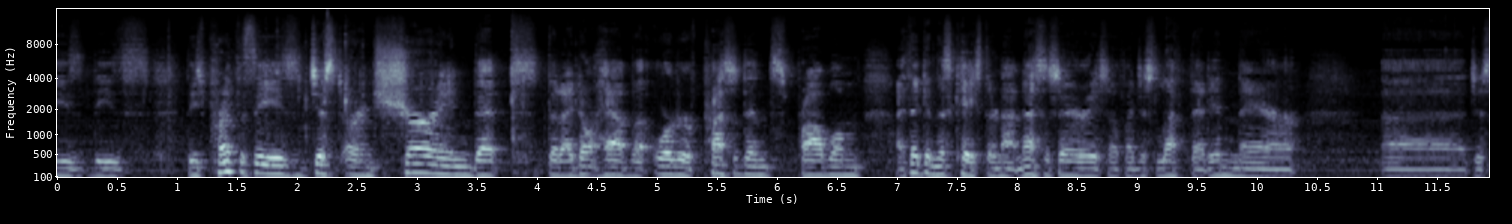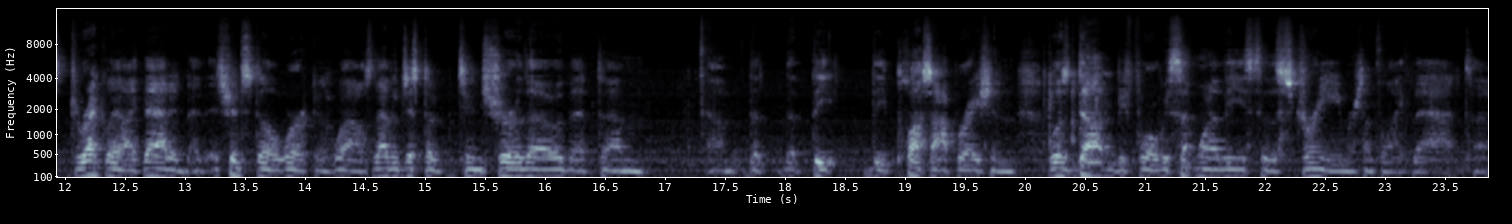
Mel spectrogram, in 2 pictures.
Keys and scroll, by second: 1.9 BackSpace, 3.9 BackSpace, 4.5 Up, 20.5 ctrl+s.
